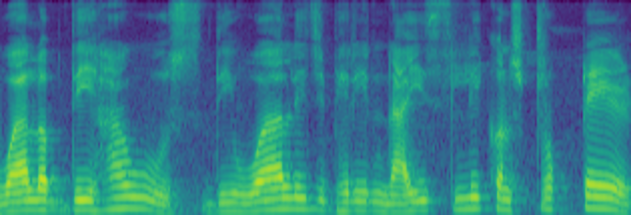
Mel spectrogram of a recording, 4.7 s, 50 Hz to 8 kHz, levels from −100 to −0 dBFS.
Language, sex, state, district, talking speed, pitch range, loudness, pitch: English, male, Odisha, Malkangiri, 125 wpm, 125-145 Hz, -21 LUFS, 135 Hz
